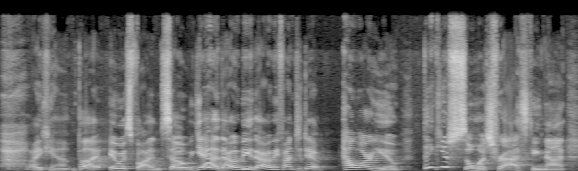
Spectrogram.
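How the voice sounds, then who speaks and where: Amid noticeable background noise, a woman with a fairly high pitch speaks at a moderate pace in an animated tone with very wide pitch swings. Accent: American. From New York. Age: 20s. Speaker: YouTuber. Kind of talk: casual Q&A chat to camera.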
